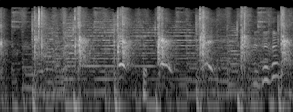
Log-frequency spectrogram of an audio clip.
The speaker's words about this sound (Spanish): Venga, palmas todos.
